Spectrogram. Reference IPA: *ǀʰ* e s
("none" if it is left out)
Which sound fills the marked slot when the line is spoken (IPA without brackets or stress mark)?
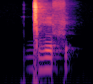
ɡ͡ǀ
